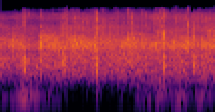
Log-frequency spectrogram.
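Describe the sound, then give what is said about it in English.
A crowd applauds steadily, a dense wash of many hands clapping at once with a few sharper claps standing out, sustained and fairly loud throughout the brief moment. “Give them a round of applause there, folks.”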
